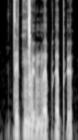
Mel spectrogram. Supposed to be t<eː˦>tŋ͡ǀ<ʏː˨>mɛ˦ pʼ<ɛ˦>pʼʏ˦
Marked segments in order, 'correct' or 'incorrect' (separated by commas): incorrect, correct, correct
